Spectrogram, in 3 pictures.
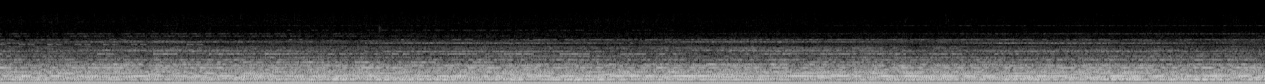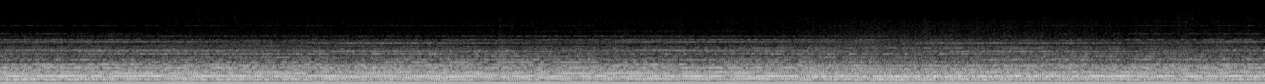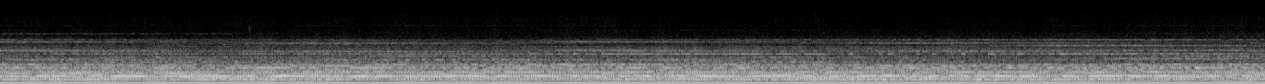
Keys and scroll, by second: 0.0-0.9 typing, 1.7 alt+super+z, 1.8 alt+super+2, 2.0 ], 2.3 [, 3.0 ], 3.5 x, 5.1-7.4 typing, 8.8 space, 10.2 space, 10.7 space, 11.3 x, 12.2 v, 21.1 super+g, 23.9 m, 27.0 super+c, 27.8 super+w, 28.1 super+v, 32.4 super+t, 33.0 alt+super+t.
